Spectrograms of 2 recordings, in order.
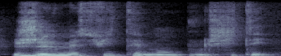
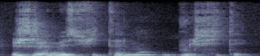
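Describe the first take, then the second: No difference in how they are said.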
